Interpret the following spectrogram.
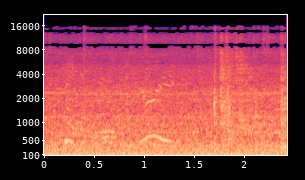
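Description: Steady low rumble of a fire truck's diesel engine running, with indistinct distant voices and a couple of short knocks near the end.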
